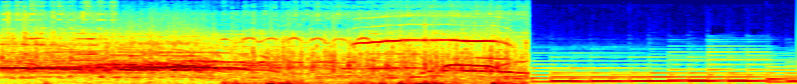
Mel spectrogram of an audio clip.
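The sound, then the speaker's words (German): A crowd cheering and whooping loudly for about five seconds, then cutting off abruptly into a sustained passage of tonal music. “Vielen Dank für die gute Stimmung und die Anfeuerung.”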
